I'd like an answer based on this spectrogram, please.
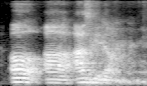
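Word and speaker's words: Asghedom: Asgadon.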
